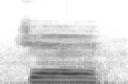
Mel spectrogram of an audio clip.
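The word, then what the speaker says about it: ゴジラ: way of spelling it, and the Japanese, I think it's Grojila, which is pretty much the Japanese way of saying and pronouncing it.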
